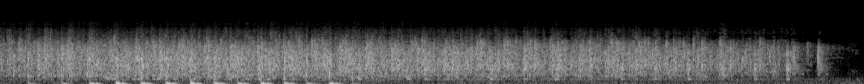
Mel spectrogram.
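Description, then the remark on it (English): A crowd applauds steadily for a university's Board of Regents, a dense wash of many hands clapping at a loud, even level for about eight seconds before it quickly dies away. “And I think your Board of Regents merits a round of applause for their great work in bringing this university into being.”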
